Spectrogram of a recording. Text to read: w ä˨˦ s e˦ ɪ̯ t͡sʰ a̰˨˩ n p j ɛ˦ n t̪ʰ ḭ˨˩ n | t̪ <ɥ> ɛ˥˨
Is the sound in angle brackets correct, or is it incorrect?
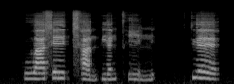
correct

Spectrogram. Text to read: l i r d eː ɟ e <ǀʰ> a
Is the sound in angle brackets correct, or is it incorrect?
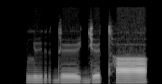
incorrect: tʰ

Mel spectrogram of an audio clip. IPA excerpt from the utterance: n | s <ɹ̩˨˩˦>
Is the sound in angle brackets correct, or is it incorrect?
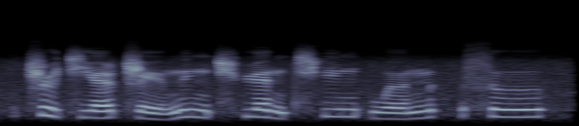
incorrect: ɹ̩˥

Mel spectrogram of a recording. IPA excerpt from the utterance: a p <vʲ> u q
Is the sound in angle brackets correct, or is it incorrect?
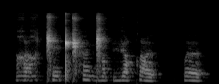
correct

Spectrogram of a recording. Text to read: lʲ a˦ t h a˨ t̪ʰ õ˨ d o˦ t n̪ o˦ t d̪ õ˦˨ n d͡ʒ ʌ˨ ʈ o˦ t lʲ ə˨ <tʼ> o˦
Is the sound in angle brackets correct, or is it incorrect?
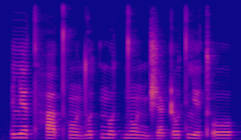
correct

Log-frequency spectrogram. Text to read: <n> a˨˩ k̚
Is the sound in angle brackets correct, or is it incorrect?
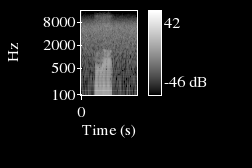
incorrect: l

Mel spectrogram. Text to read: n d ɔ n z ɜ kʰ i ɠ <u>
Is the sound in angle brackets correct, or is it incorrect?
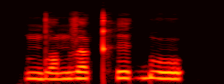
correct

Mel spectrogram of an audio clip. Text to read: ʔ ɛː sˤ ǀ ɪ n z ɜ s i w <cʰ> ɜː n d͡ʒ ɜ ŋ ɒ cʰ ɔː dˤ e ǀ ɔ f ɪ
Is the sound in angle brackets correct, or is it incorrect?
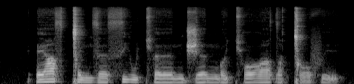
correct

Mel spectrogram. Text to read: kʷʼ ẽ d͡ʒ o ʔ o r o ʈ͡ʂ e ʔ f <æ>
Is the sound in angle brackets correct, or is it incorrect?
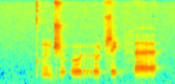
correct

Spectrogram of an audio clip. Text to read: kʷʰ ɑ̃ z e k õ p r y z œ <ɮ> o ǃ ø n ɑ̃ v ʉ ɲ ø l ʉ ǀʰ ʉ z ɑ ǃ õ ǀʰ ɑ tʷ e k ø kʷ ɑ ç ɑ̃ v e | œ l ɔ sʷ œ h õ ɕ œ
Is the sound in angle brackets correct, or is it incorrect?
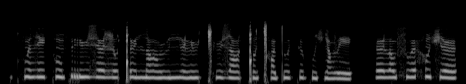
correct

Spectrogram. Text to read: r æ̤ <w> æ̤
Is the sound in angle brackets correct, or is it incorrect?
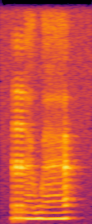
correct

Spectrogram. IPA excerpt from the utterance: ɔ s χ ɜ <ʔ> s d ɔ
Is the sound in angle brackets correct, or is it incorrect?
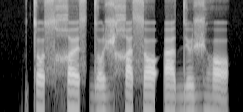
incorrect: none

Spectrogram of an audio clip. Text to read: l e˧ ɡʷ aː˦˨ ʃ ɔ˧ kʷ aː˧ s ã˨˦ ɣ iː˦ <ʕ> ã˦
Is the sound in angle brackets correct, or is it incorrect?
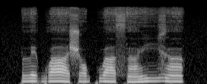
incorrect: ɣ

